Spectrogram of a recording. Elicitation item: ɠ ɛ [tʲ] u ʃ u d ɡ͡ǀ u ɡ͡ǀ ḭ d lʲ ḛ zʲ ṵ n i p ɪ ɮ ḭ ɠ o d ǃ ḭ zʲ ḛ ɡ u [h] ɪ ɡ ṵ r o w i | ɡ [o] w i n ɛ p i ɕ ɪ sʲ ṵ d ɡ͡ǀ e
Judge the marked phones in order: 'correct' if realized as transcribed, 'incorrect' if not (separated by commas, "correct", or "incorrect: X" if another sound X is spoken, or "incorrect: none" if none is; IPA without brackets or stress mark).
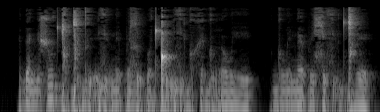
incorrect: nʲ, incorrect: x, incorrect: u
